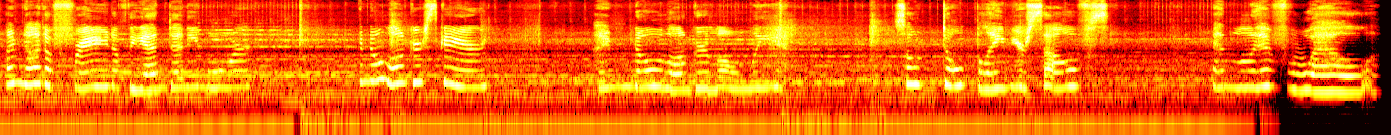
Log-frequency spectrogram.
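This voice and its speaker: Very high, gentle mermaid girl. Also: steady tone, slow, pauses often, music in the background. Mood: calm farewell. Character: gentle lonely mermaid girl, devoted and self-sacrificing. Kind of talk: English game voice acting, emotional monologue.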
